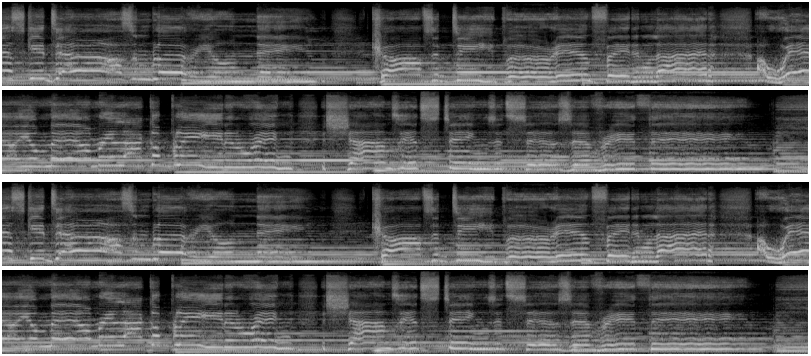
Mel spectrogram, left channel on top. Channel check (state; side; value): normal; both; correlation 0.70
